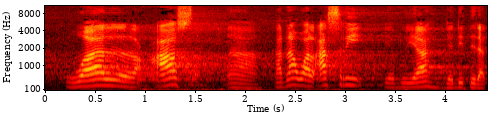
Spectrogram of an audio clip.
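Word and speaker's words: وَالْعَصْرِ: seperti itu bu ya huruf yang akhir itu kita matikan tapi ada seakan-akan huruf rnya tidak kita keluarkan kan Wal Asri kan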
